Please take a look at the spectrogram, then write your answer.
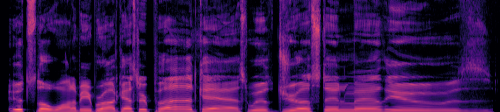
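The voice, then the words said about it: Bad Don Pardo announcer impression. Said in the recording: “Bad Don Pardo Impression. ... Don Pardo Kids was the famous announcer for Saturday Night Live.”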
